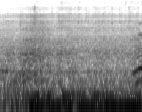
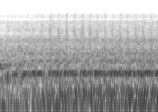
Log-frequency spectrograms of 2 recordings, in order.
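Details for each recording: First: KamAZ diesel truck after fuel line was bled and found fine, and the stuck pneumatic engine-stop lever was pulled up by hand; started instantly, short burst of deep, steady rumble with no knocks or stumbles, running cleanly. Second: KamAZ diesel truck cranks but won't start; steady churning crank at about three turns a second that never catches. Fuel tank half full of diesel; owner suspects fuel supply, possibly waxed after frosts.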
